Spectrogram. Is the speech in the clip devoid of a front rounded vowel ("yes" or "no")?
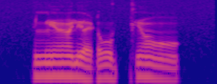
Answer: no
